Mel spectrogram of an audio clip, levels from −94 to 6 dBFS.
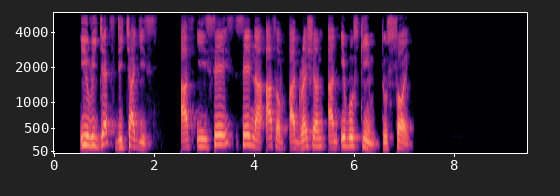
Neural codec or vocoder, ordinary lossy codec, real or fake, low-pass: none; none; real; 5.4 kHz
